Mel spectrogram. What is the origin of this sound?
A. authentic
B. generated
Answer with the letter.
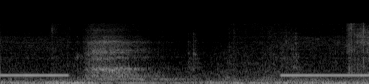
B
